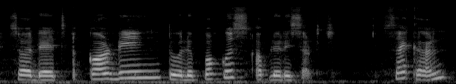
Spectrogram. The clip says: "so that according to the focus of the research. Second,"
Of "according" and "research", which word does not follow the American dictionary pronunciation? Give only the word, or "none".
none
